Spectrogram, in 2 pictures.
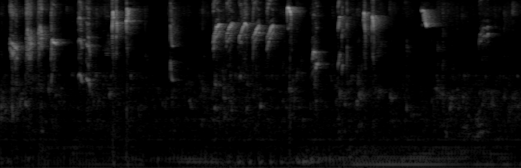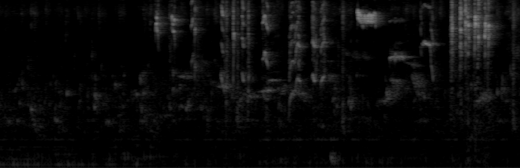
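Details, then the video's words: Van Hasselt's sunbird (kolibri ninja) gives bursts of high rapid chips and slurred whistles in a 'tembakan kasar' song, with a quiet gap of a few seconds mid-way before a dense buzzy finish. "SUARA BURUNG Kolibri Ninja Full Tembakan Kasar"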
